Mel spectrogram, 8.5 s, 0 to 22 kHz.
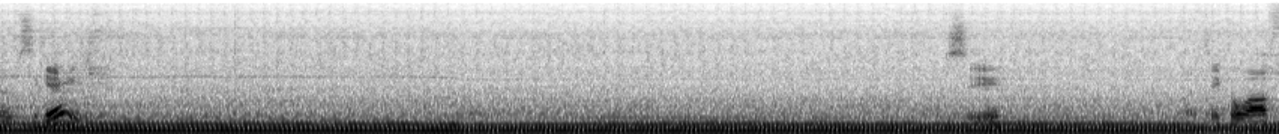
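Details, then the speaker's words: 1970 Jaguar E-Type Series 2 six-cylinder, cold start after sitting a couple days, on choke, oil pressure gauge climbing to just above 40; smooth, deep, even idle with one clean step down after three seconds as it settles; healthy cold idle. "we'll see how it starts from cold as well it's been sitting a couple days"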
